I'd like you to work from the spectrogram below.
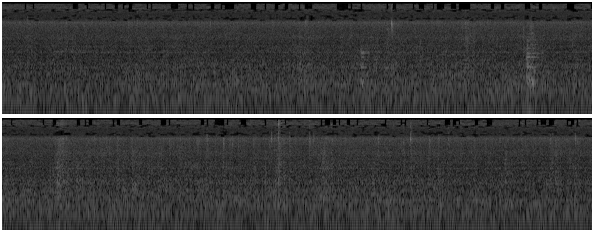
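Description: Chicken pot pie filling is stirred in a hot pan, a dense continuous sizzle with faint occasional scrapes of the spoon against the bottom, steady and close throughout.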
